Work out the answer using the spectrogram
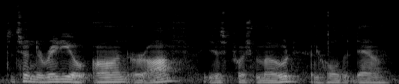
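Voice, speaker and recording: Speaking at a moderate pace in a lowish voice, this man reviews a product with a folksy, casual, plainspoken hands-on demo. The recording carries loud background noise and the sound of a vehicle.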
